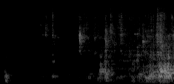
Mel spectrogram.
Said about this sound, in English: Okay, we've got our peppers in here. They're still a little steamy, but not as hot as before. Okay, so we are going to carefully just pour these into a blender. Any old blender will do.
